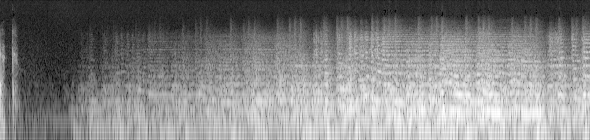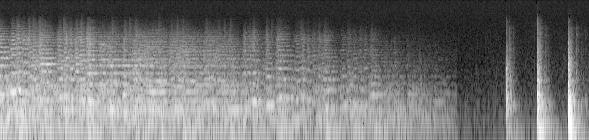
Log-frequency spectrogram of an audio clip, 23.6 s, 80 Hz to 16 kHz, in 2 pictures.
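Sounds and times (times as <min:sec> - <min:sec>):
music: 0:01.4 - 0:21.0
loud hollow knocks on a door: 0:21.9 - 0:23.5.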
